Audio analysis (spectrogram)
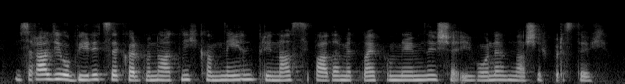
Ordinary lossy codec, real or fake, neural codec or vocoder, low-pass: none; fake; codec, 16 kHz in and 24 kHz out, 0.8 kbps, FocalCodec, streaming, 65536 codes; 7.2 kHz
